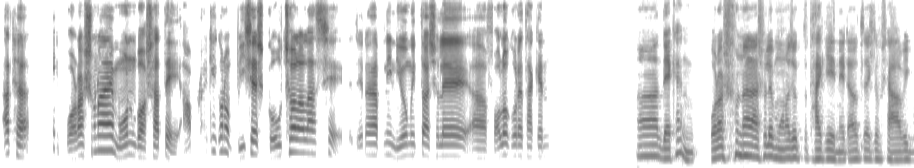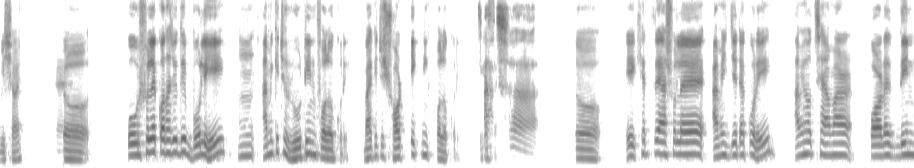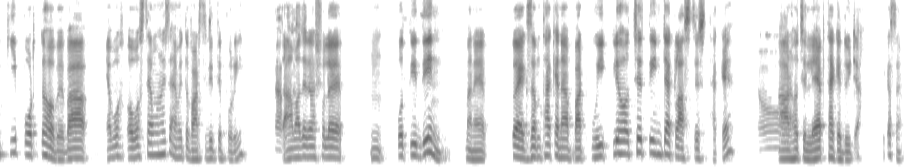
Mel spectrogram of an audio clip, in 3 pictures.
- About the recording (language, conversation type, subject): Bengali, podcast, আপনি কীভাবে নিয়মিত পড়াশোনার অভ্যাস গড়ে তোলেন?
- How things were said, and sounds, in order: "কৌশল" said as "কৌছলাল"; horn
